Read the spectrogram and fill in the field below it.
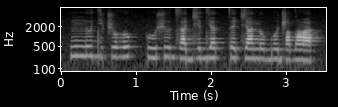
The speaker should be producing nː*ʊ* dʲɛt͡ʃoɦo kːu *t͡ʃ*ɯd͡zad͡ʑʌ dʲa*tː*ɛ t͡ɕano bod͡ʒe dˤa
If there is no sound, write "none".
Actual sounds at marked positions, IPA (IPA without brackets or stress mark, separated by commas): ɯ, ʃ, tː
